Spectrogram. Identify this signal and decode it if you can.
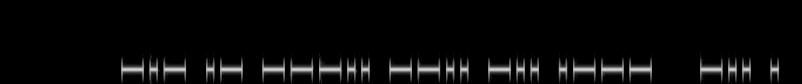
Morse code, heard as a keyed tone, about 17 wpm, 700 Hz. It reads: KA8ZDJ DE
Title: USA Callsign DE Callsign 17wpm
